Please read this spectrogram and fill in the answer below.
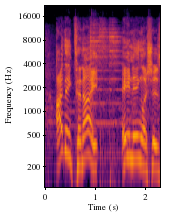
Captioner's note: bell ringing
